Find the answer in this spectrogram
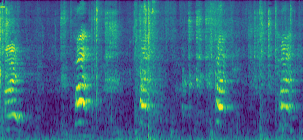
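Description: Young students' short, sharp kiai shouts ('hut!') given with each kick, five of them about one and a half seconds apart.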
